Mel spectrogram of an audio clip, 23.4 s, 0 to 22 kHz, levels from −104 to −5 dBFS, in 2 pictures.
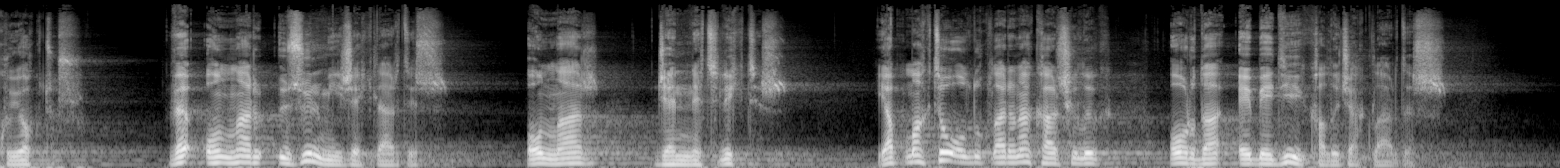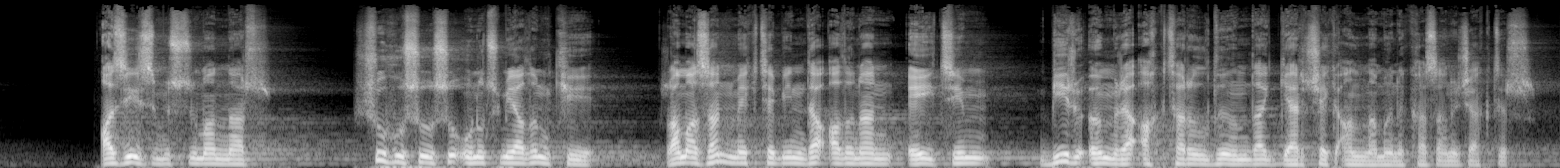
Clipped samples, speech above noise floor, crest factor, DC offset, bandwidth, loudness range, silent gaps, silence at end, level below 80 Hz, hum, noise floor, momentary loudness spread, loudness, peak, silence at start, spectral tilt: under 0.1%; 55 dB; 18 dB; under 0.1%; 18 kHz; 4 LU; none; 0.2 s; -48 dBFS; none; -75 dBFS; 14 LU; -20 LUFS; -2 dBFS; 0 s; -5 dB/octave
